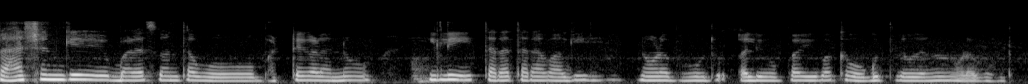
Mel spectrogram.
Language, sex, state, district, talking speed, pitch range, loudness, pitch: Kannada, female, Karnataka, Belgaum, 75 wpm, 175-200 Hz, -16 LUFS, 185 Hz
